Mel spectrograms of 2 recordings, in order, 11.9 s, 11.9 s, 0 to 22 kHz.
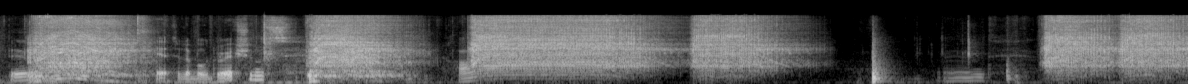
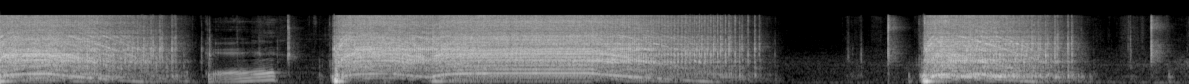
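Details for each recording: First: Hitachi/Koki DH28PCY rotary hammer after overhaul, first test runs before fitting tool holder parts: motor spins up to a steady, clean whine in repeated short runs, even speed, no grinding or rattle; running normally. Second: Hitachi/Koki DH28PCY rotary hammer before overhaul, bit inserted: runs up and hammers in sharp bursts but the bit is not retained; worn tool holder needs replacing.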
